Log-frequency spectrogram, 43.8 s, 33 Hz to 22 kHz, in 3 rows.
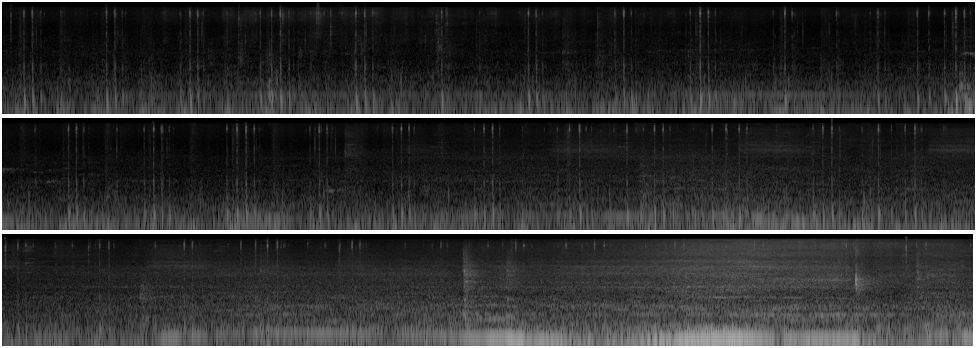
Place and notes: Realejo-San Matias, Granada, Granada, Spain - Soundwalk from Alhambra
I was walking down the street from Alhambra, microphones attached to the backpack. Unfortunately the zipper of bag was clicking while walking. In the beginning you can hear the water streaming down the small channels both side of street.
11 December 2015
